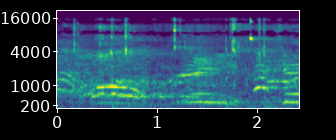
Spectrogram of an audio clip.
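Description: Basketball sneakers squeaking on a hardwood gym floor as players cut and stop: a few short squeals, each rising and then falling in pitch.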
